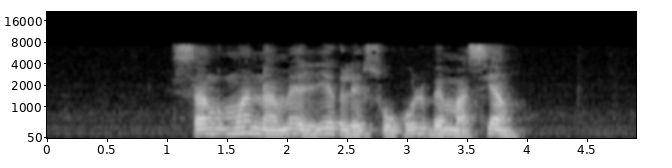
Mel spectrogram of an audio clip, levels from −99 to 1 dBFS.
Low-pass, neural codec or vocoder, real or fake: 7.2 kHz; none; real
